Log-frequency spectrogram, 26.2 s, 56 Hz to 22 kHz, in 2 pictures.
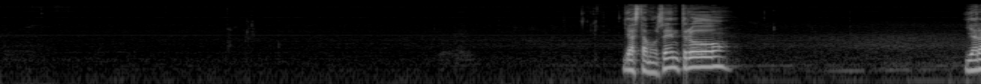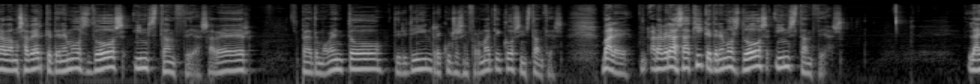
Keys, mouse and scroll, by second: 10.8 click, 12.0 click, 13.1 click, 18.8 click, 20.4 click.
